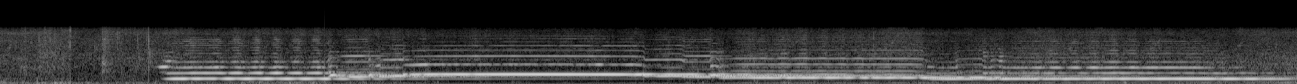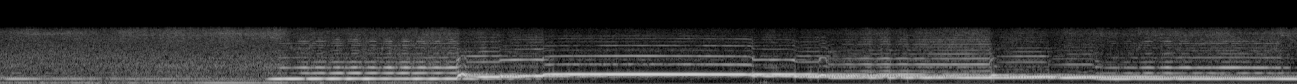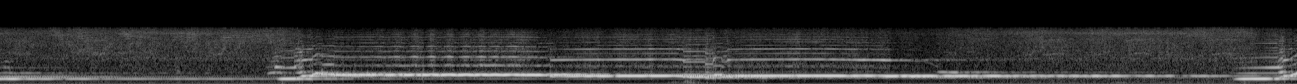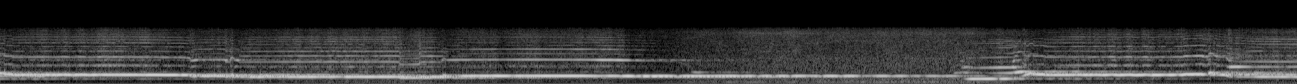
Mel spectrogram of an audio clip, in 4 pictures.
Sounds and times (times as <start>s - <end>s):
Flute: 1.5s - 51.8s.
